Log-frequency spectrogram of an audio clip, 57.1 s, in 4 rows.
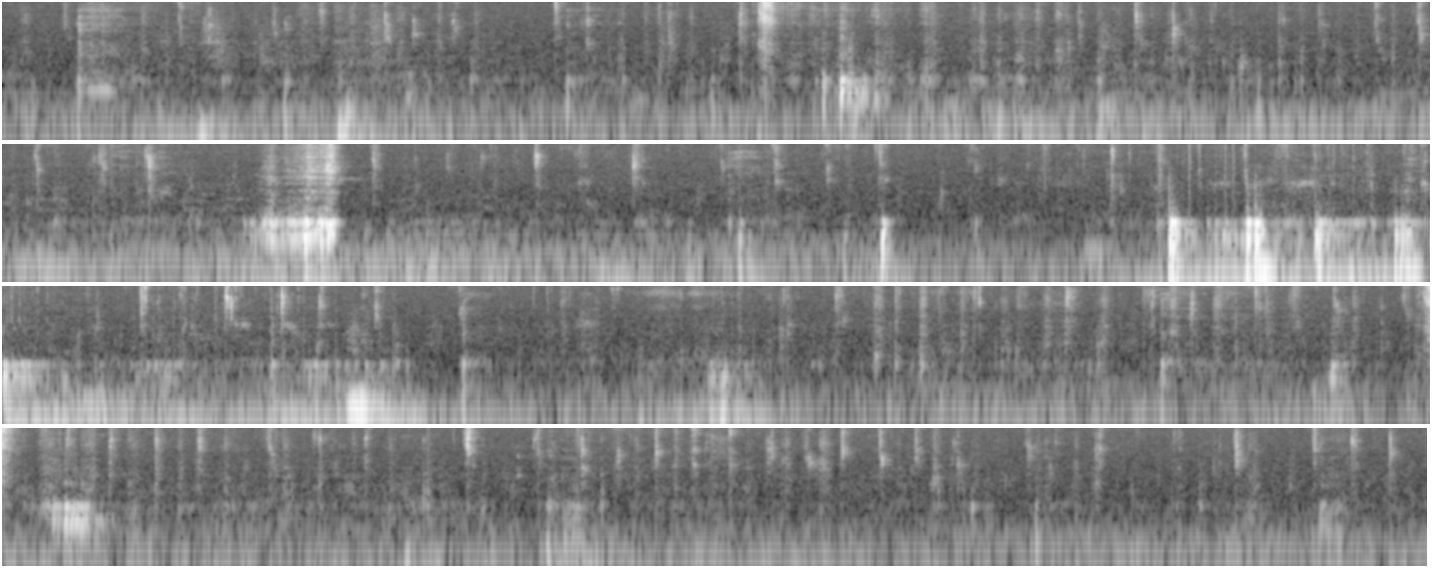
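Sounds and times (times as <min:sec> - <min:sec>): mouth chewing food: 0:00.0 - 0:57.0
dull thumps: 0:25.8 - 0:29.5.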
